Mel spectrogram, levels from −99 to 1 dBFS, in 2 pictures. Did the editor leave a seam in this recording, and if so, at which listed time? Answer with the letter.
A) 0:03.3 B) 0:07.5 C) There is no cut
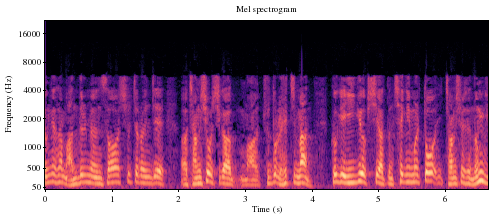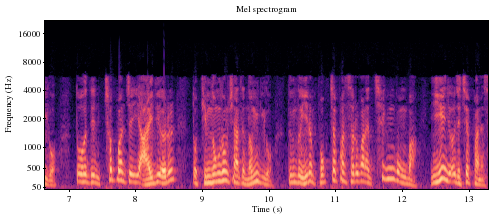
B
